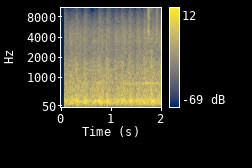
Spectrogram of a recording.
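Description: Stadium crowd noise at a football match: a steady, dense din of many voices.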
